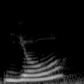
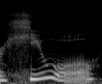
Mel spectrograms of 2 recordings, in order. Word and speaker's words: Jul: Jule, or J-U-L, I'm not sure the correct pronunciation. – What is it? – Jule, J-U-L. – It is Yule or Huel is what I pronounce.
